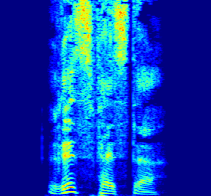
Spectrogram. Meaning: 1. comparative degree of rissfest 2. inflection of rissfest: strong/mixed nominative masculine singular 3. inflection of rissfest: strong genitive/dative feminine singular
- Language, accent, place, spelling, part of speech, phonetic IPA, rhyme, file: German, Germany, Berlin, rissfester, adjective, [ˈʁɪsˌfɛstɐ], -ɪsfɛstɐ, De-rissfester.ogg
